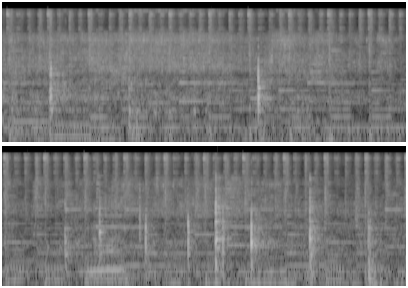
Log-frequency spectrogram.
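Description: Wooden spoon stirring sliced sausage in a frying pan, scraping through the food with several sharp knocks of the spoon against the pan, more of them in the last few seconds.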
